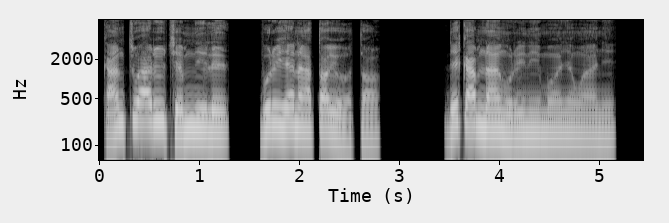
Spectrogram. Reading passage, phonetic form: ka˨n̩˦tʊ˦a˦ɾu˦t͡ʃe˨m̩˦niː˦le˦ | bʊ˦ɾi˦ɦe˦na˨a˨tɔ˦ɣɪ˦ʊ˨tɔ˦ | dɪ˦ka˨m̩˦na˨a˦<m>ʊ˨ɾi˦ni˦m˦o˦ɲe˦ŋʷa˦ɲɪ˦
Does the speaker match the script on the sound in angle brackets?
no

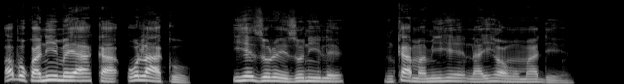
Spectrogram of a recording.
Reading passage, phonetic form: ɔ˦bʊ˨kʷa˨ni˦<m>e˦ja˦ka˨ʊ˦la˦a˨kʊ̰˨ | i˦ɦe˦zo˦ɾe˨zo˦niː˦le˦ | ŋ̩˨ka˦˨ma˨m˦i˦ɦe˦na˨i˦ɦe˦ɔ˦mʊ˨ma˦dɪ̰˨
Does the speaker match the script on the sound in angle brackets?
yes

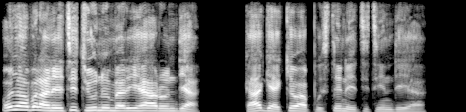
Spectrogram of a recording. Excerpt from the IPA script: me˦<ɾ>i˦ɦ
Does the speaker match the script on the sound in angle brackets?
yes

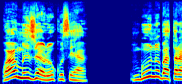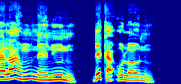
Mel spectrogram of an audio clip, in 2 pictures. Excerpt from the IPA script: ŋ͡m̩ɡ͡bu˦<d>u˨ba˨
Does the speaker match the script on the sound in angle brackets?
no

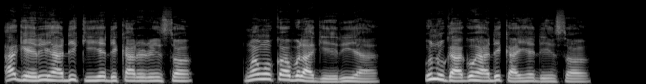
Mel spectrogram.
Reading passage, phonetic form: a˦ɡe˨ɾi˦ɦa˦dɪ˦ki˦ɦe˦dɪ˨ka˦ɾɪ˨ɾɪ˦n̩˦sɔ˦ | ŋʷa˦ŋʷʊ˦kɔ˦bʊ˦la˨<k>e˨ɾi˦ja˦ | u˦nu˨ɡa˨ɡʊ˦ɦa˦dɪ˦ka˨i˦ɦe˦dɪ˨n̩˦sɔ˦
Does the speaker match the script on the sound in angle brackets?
no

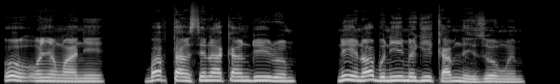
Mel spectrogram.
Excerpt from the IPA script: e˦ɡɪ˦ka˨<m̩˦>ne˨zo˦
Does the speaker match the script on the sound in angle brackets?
yes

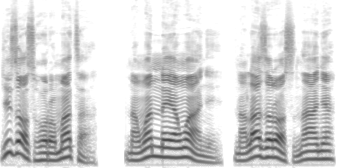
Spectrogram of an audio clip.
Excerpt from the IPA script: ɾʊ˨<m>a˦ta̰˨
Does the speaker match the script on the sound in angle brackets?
yes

